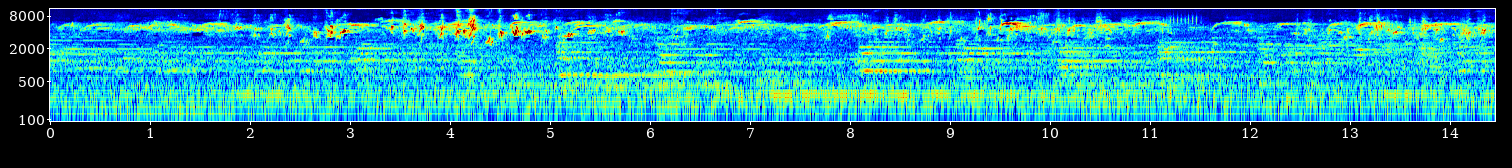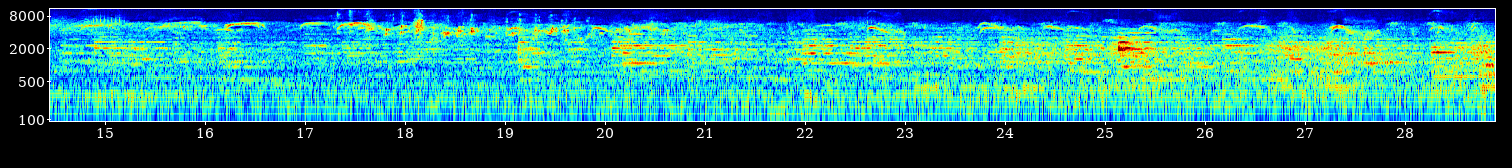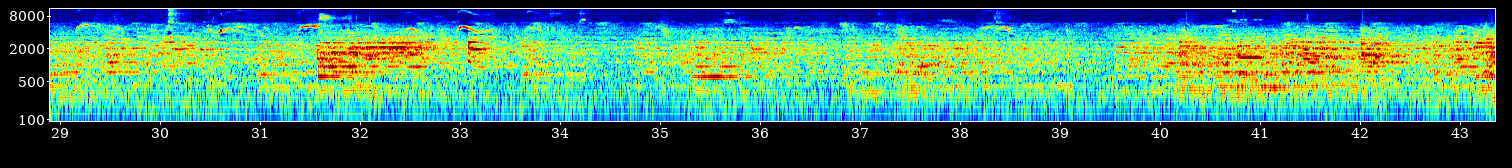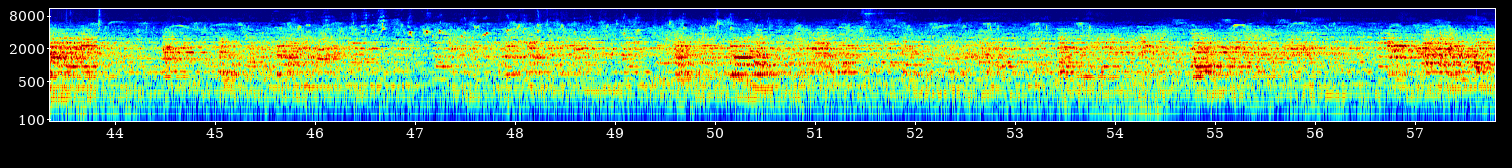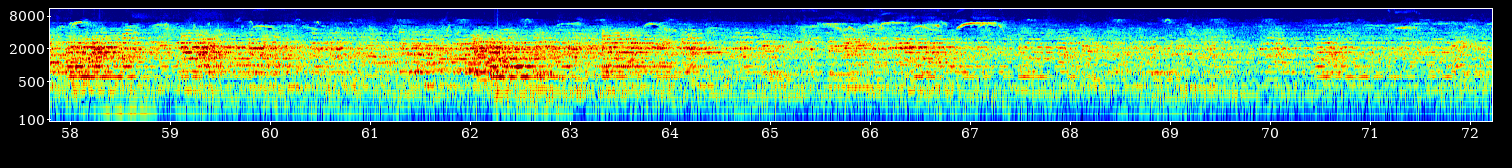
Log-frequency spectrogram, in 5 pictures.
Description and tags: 20060528.swallows.bells
Swallow calls on a background of distant church bells and city rumble. Sennheiser ME62(left) + ME66 (right channel) > Shure Fp24 > iRiver H120 (rockbox firmware) /canto de golondrinas sobre fondo de campanas lejanas y ruido de ciudad
bells, birds, field-recording, nature, spring, swallows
